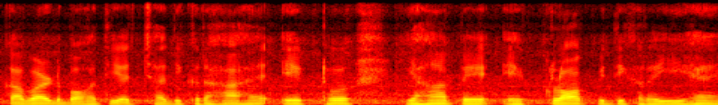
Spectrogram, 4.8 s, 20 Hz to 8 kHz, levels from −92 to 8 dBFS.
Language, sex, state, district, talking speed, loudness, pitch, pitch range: Hindi, male, Uttar Pradesh, Budaun, 215 wpm, -22 LUFS, 125 Hz, 120-130 Hz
